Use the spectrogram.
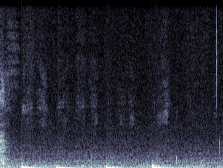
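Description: Chalk or marker strokes on a lecture board, four short scraping taps spaced about half a second apart, fairly quiet with room hum and no speech.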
